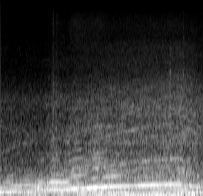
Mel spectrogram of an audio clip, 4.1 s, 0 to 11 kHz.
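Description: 1972 BMW Bavaria's straight-six engine pulling under acceleration, heard from inside the cabin, its pitch rising steadily for about three seconds. The revs drop near the end as it shifts up.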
